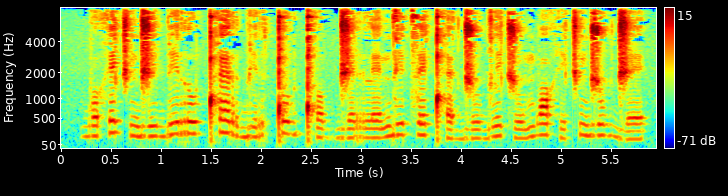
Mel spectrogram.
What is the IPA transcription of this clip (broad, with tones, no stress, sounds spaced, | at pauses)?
b o˩ h e˥ t͡ʃ n d͡ʒ i˩ b ɾ i˥ r u˥ ǃʰ ɛ˥ r b i˩ r ǃ u˥ ɡ ǃʰ o˩ b d͡ʒ e˩ r l e˩ n d i˥ t͡s e˥ ǃʰ ɛ˩ ɡ d͡ʒ u˩ ɡ l i˥ t͡ʃ u˩ m b ɔ˥ h i˩ t͡ʃ n d͡ʒ u˥ ɡ d͡ʒ e˩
